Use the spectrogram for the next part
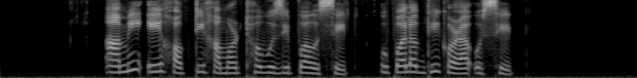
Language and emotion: Assamese, neutral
